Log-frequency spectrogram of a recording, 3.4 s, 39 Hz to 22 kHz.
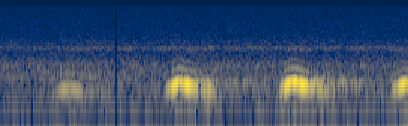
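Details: A nesting great grey owl pair calls at night in April 2019, contact hoots answered before possible mating: a faint first hoot then three stronger low, arched hoots at roughly one-second intervals, steady faint hum.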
